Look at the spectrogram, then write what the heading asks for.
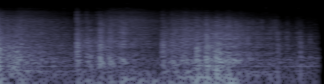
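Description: Fireworks in the theme-park game Planet Coaster crackle and pop in a dense, continuous barrage of bursts with no voices.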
